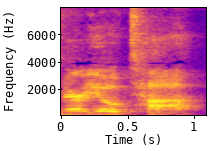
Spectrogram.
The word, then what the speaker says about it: Mariota: And the young Marcus Mariota, as he likes to pronounce it. I thought it was like a Spanish name, Mariota or something.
